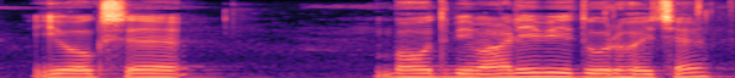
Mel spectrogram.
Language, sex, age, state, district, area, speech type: Maithili, male, 18-30, Bihar, Supaul, rural, spontaneous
